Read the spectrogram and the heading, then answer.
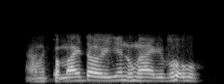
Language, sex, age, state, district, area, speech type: Manipuri, male, 30-45, Manipur, Kangpokpi, urban, conversation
